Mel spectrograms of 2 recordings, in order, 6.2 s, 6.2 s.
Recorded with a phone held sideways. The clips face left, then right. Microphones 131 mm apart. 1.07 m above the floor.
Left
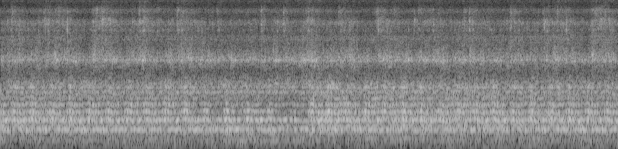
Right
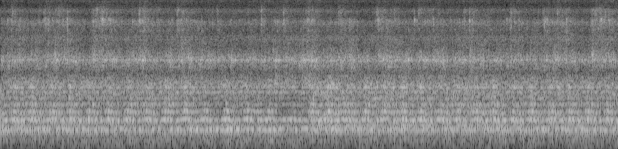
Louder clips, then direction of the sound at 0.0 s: Left 1 dB; 20° left (ahead or behind).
